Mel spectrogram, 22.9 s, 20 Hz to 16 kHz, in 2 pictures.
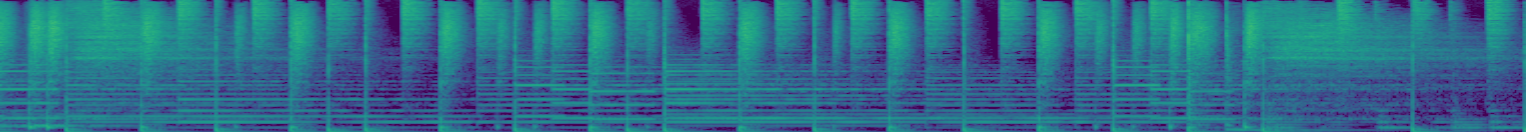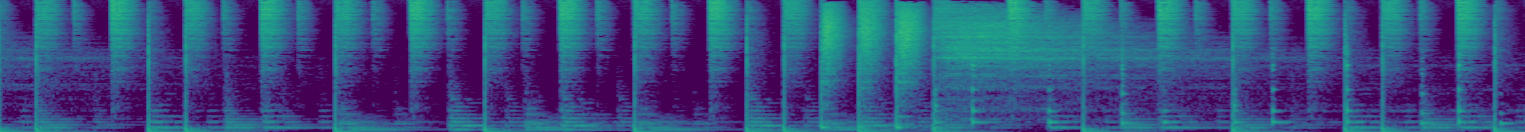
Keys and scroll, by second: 0.9 ctrl+d, 1.7 ctrl+d.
